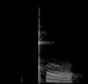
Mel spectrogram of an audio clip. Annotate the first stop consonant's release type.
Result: click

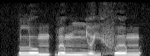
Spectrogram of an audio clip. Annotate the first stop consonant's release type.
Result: implosive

